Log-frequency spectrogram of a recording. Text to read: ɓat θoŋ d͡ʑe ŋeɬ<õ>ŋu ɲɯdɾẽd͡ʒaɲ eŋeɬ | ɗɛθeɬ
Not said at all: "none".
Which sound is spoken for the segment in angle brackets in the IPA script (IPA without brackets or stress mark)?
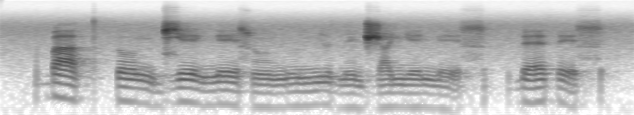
õ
